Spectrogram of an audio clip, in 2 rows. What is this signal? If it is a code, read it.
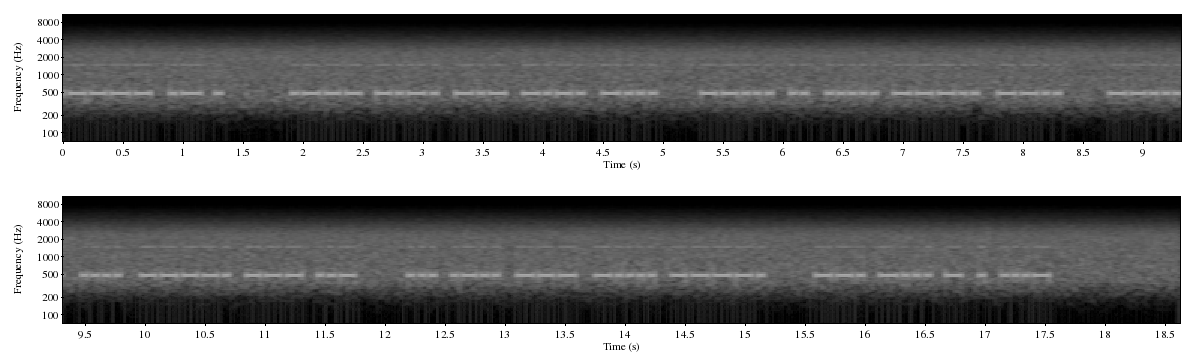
Morse code, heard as a keyed tone, hand-sent with a straight key, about 25 wpm, 490 Hz, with radio static. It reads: … JCKCB 7I58Z 7H9OU SLO69 GBTEV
